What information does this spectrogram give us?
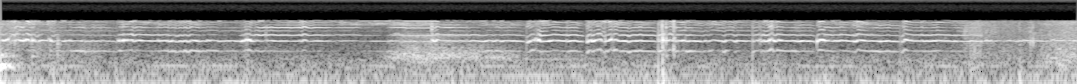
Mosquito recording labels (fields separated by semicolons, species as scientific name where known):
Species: mosquito; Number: one; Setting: cup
